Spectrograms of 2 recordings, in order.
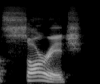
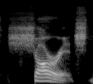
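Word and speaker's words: Šarić: But his last name is not Saric. It's Saric. The S is actually pronounced like an SH.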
